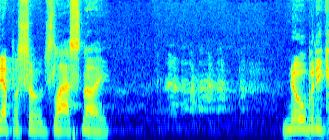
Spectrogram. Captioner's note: audience laughs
